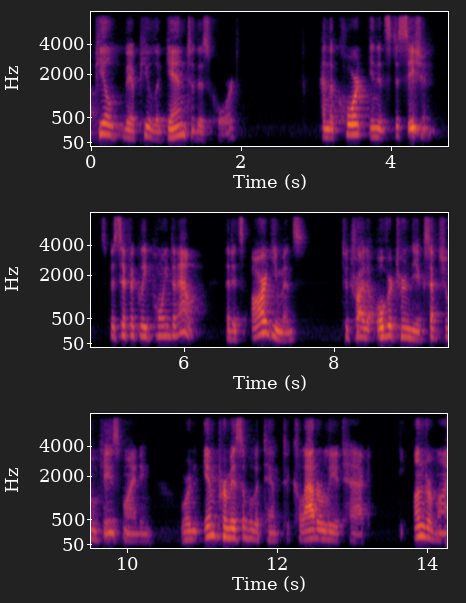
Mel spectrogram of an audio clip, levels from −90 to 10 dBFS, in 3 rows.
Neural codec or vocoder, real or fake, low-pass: codec, 24 kHz, 0.5 kbps, DualCodec; fake; 7.2 kHz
